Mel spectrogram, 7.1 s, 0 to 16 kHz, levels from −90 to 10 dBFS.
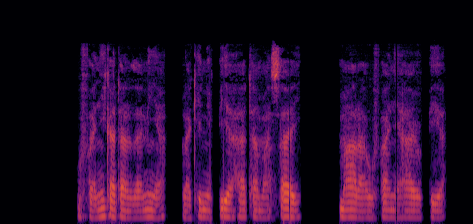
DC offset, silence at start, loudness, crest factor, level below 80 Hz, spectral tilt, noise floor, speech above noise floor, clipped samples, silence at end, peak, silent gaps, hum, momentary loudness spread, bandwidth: under 0.1%; 1.15 s; -34 LUFS; 20 dB; -70 dBFS; -3.5 dB/octave; under -90 dBFS; over 56 dB; under 0.1%; 0.45 s; -16 dBFS; 2.53-2.72 s, 4.53-5.09 s, 6.37-6.43 s; none; 12 LU; 8 kHz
